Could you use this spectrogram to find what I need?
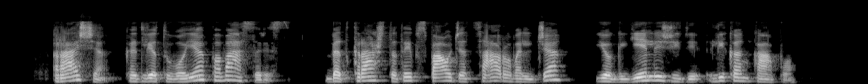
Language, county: Lithuanian, Klaipėda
